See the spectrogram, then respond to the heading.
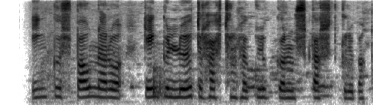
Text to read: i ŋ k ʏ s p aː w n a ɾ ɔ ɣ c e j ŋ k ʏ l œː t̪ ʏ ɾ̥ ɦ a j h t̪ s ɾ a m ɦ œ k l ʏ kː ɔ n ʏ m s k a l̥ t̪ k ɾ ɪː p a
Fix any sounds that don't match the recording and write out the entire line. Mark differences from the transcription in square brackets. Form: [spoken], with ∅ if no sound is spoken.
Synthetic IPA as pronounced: i ŋ k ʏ s p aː w n a ɾ ɔ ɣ c e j ŋ k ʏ l œː t̪ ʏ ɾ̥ ɦ a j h t̪ [f] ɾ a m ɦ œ k l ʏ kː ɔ n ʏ m s k a [r̥] t̪ k ɾ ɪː p a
